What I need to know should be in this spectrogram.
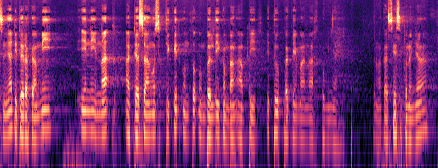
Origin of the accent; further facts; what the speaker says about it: East Java, Indonesia; biasanya di daerah saya Jawa Timur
